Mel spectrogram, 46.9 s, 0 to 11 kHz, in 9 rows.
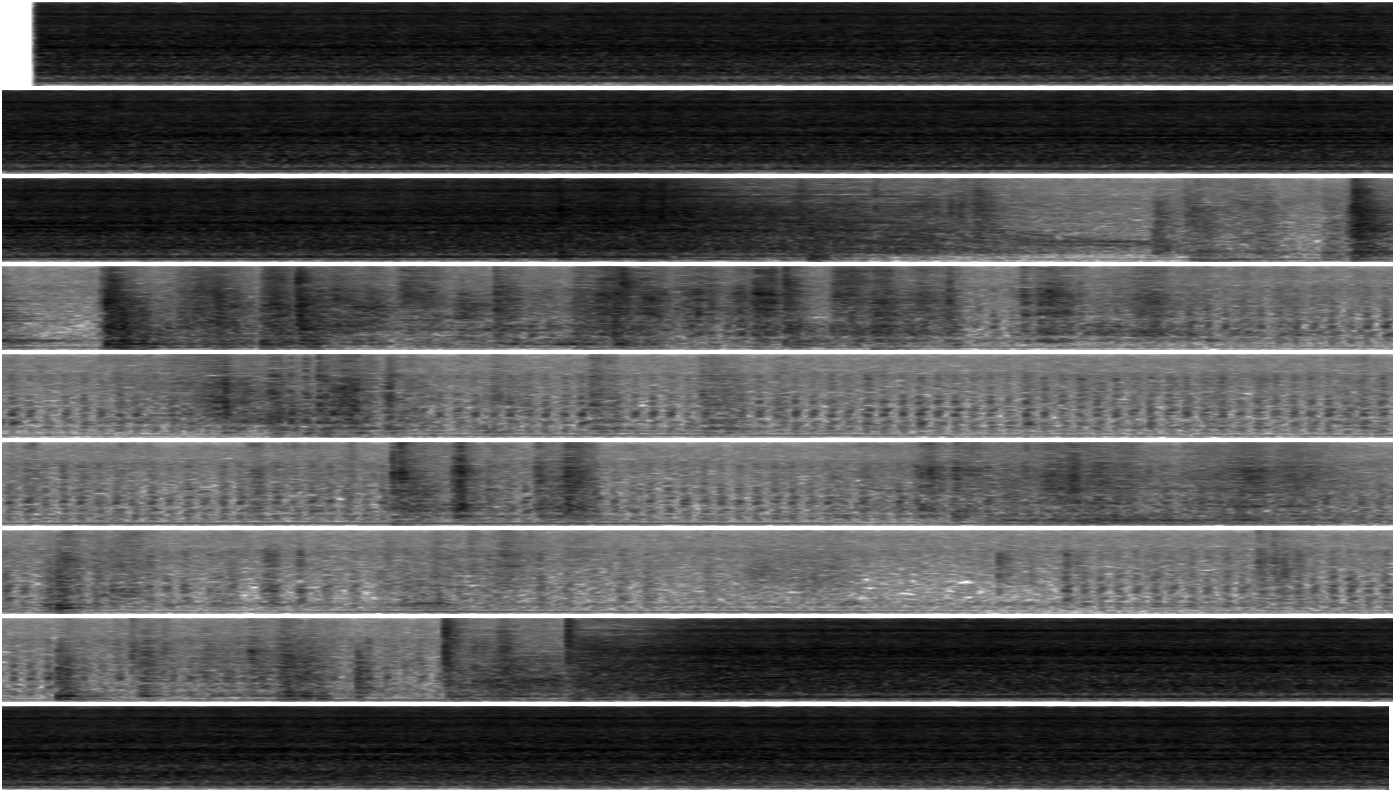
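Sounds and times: hair dryer blowing: 0.2 - 15.4, 38.1 - 46.9.

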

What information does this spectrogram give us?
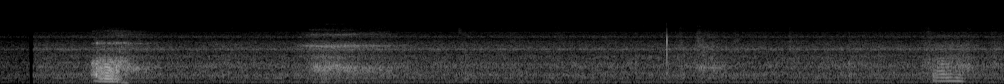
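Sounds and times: faint hum: 0.0 - 10.0
radio static hiss: 0.8 - 10.0.

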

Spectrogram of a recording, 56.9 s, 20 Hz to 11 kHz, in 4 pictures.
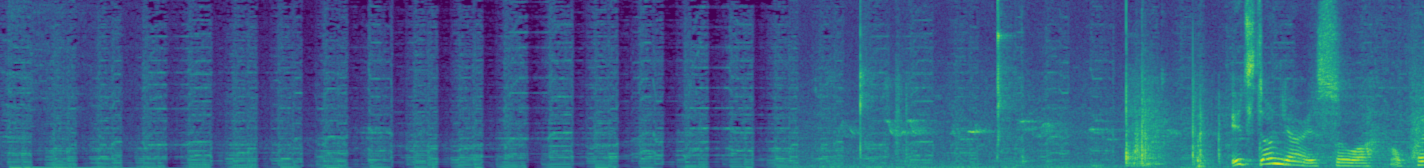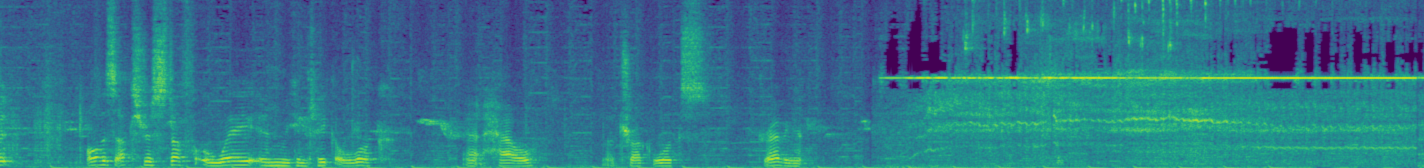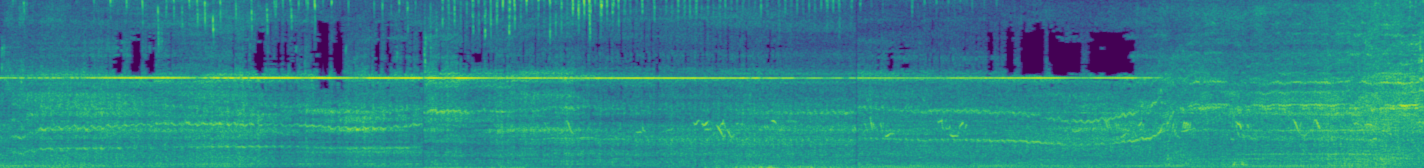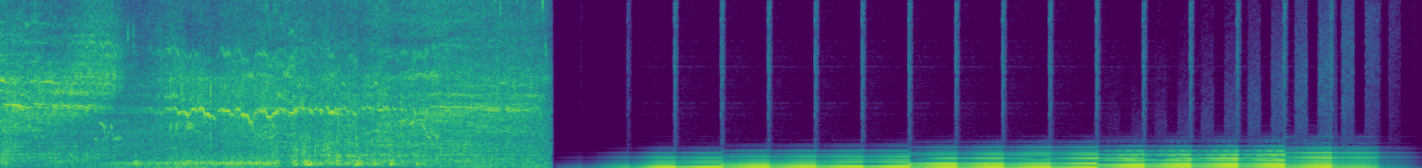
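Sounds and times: background music: 0.0 - 28.9, 48.9 - 56.9
electric motor and gears whining: 13.4 - 19.0, 19.7 - 48.3
synth music with steady beat: 21.3 - 28.4, 48.8 - 56.9.

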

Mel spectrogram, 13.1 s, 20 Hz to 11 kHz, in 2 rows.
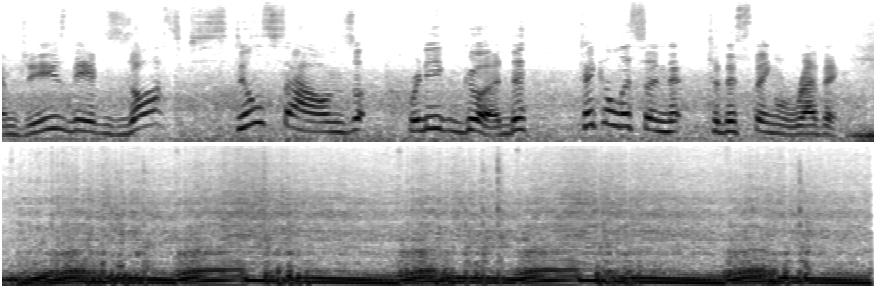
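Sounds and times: car engine idling: 6.4 - 13.0
car engine revving: 6.4 - 13.0.

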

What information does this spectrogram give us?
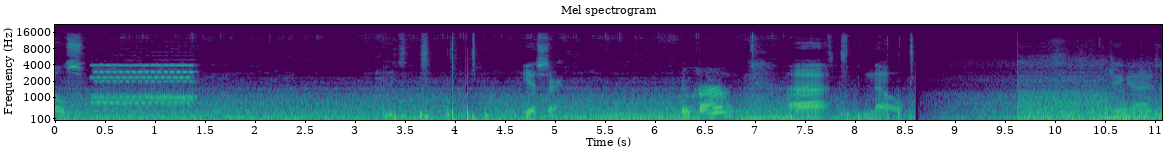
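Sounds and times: electronic ringtone: 0.4 - 1.5.

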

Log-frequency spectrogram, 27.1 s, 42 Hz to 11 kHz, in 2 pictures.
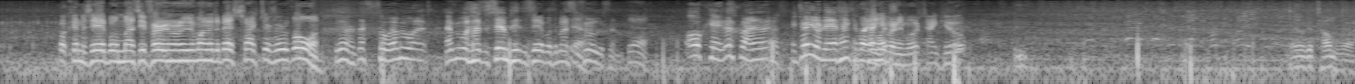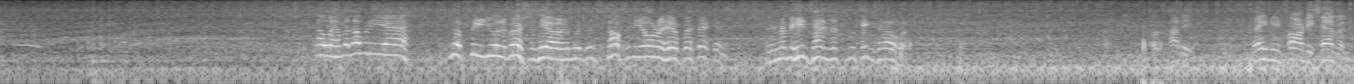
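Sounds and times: tractor engine running: 0.0 - 27.0.

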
